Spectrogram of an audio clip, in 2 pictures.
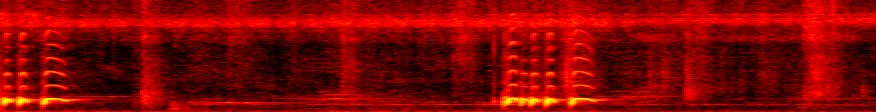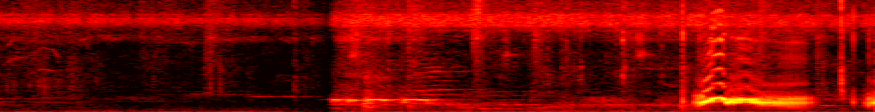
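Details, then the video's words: Local zebra dove singing melodiously, valued as a lure: rapid rattling coo phrases at irregular intervals, with a brief silent break before the song resumes louder. "Perkutut lokal gacor suara merdu yang begini bagus buat PANCINGAN"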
